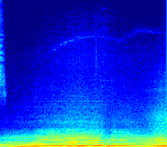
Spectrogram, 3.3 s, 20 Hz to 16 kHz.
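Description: A Ferrari 849 Testarossa Spider's twin-turbo V8 revs loudly and close, a strong rising engine note that holds, dips briefly and climbs again.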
